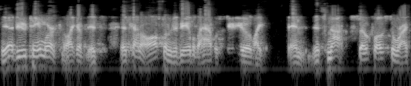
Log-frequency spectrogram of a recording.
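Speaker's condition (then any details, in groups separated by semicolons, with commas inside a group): Cleft palate; congenital cleft palate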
